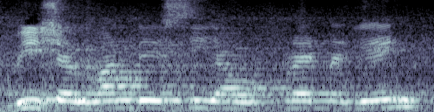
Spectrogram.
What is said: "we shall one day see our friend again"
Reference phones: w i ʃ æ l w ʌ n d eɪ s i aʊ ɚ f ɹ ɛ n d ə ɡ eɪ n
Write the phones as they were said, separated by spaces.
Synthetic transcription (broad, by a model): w i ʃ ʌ l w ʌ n d eɪ s i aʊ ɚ f ɹ ɛ n d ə ɡ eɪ n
